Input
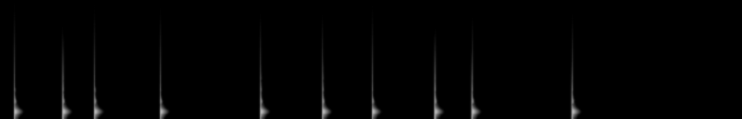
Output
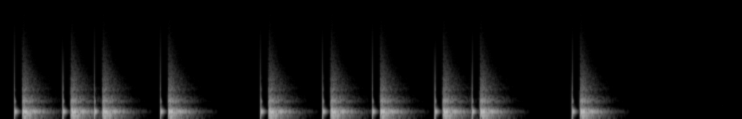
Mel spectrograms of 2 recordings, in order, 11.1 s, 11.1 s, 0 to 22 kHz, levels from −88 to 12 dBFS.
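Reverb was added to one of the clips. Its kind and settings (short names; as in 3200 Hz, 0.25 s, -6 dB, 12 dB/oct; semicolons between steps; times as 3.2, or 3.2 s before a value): plate-style reverb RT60 0.61 s, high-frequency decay 0.8×, pre-delay 0.115 s, DRR -7.5 dB; gain -6.5 dB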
